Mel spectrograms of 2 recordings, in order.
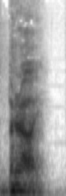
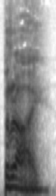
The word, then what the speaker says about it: braai: How do we say it properly, braai? – It's braai. – Braai.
